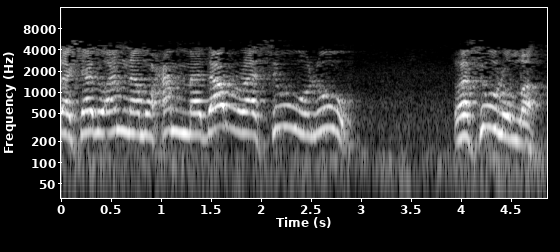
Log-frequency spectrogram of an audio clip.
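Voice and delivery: slow أشهد أن محمدا رسول with a thin, light س in رسول; careful, measured رسول الله; slow correct recitation. Shown as a demonstration. Teacher modelling the correct Shahada. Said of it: "فهنا بتقول".

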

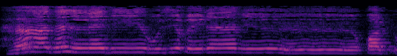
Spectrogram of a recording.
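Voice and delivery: slow drawn-out tajweed chant; Quran recitation. Shown as a demonstration. Teacher reciting the verse to the class, slow and chanted. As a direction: recite it slowly, stretching the vowels. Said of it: "كما قال الجزري".

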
